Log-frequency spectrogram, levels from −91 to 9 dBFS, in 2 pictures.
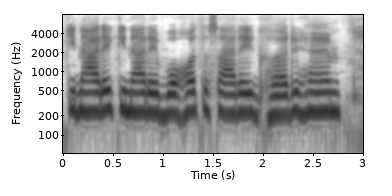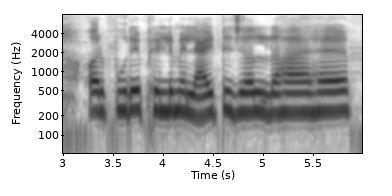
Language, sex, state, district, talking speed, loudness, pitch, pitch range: Hindi, female, Jharkhand, Palamu, 130 wpm, -13 LUFS, 235 Hz, 230-245 Hz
